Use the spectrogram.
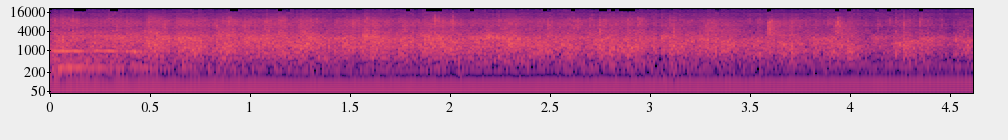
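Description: A church congregation applauds for David, a steady wash of clapping and cheering from a crowd, moderately distant and fairly faint, sustained throughout.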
